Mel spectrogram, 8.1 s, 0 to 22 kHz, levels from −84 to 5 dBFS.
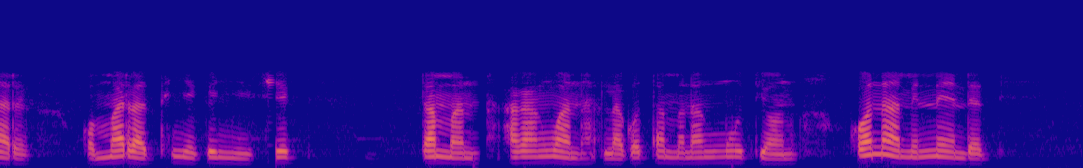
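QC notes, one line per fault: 2.02–2.08 s, 3.56–3.66 s, 5.50–5.52 s, packet loss with pitch repetition: brief buzzy, held tone at each gap, longest and fading toward silence at 3.56 s. The receiver repeated the last pitch period to cover 60, 100 and 20 ms of lost audio.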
